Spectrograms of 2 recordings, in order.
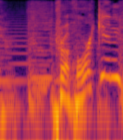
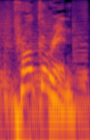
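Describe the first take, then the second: First: The first K sound is left out. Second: The second K sound is left out. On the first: The speaker calls it right. "The first K was silent" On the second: The speaker calls it wrong. "I feel like that second K might be silent"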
